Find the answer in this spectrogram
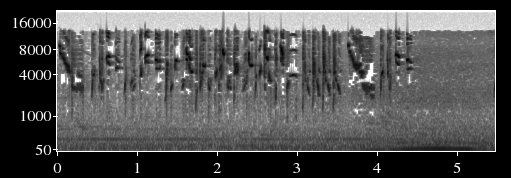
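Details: European goldfinch described as khalawi (wild), 2022: a rapid burst of twittering song with bright slurred notes, fading after about four seconds into a low rumble.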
